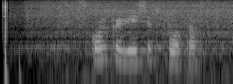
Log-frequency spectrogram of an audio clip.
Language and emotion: Russian, neutral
